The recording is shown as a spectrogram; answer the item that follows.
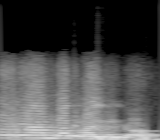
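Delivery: high, harsh, put-on sharp scolding. Acting out someone glaring and pointing while rebuking, mock high-pitched scolding. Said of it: "dengan nada suara tinggi, bahasa tubuhnya agak apa dibesarkannya, melotot dan jari-jari menunjuk sambil menghardi ya".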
